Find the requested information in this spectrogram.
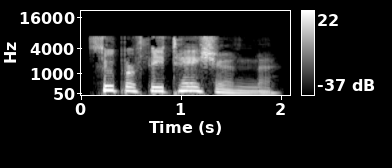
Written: superfetation

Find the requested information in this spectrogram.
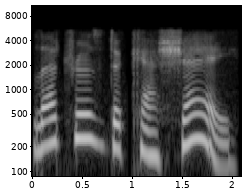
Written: lettres de cachet

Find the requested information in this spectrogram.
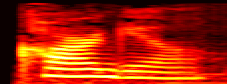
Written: Cargill

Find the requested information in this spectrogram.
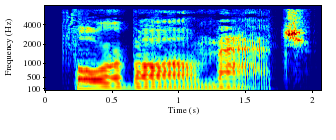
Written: four-ball match

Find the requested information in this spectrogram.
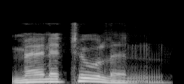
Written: manitoulin

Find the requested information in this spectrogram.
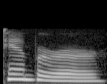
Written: tamperer

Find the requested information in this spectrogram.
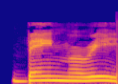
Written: bain marie

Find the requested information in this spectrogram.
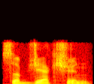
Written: subjection

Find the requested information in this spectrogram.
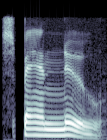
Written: span-new

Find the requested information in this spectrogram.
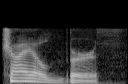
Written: childbirth

